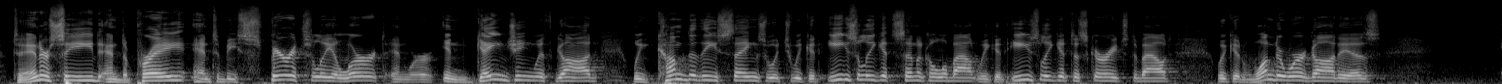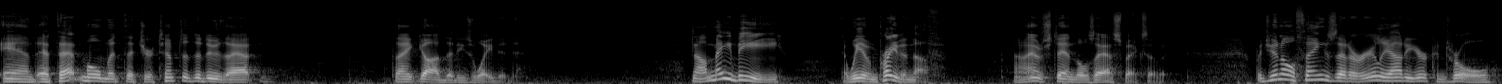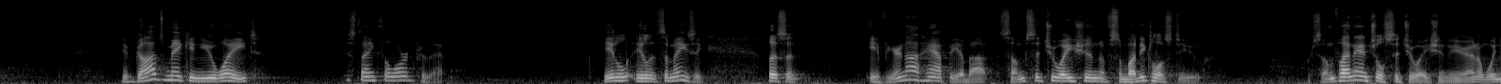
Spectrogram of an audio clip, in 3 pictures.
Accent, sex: American, male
